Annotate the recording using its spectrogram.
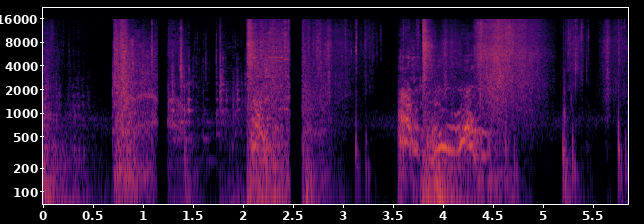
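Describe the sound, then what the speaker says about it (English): A dog in the survival video game 7 Days to Die barks in several rough, muffled bursts, with thumps and clatter from game action around it. "And that sounded like a dang dog."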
